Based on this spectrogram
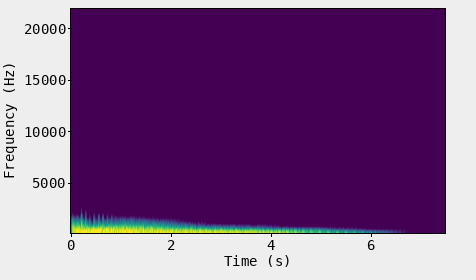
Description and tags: Low pitched FM metallic drumming, closes with ringing reverb, vibrato, and short portamento up.
sci-fi, horror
